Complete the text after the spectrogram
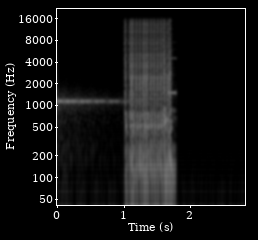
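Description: A short burst of electronic noise sounds.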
